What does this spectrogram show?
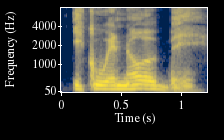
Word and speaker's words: Ikuenobe: Yeah, and then how do you pronounce Ikuenobe? How do I pronounce Close that? enough. Just assume the U for a W and then you get it right.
